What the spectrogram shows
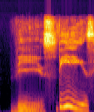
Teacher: If you don't buzz that Z and you don't stretch that E, people will think you're saying the singular this. So this is a snap, these is a stretch. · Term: a buzz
